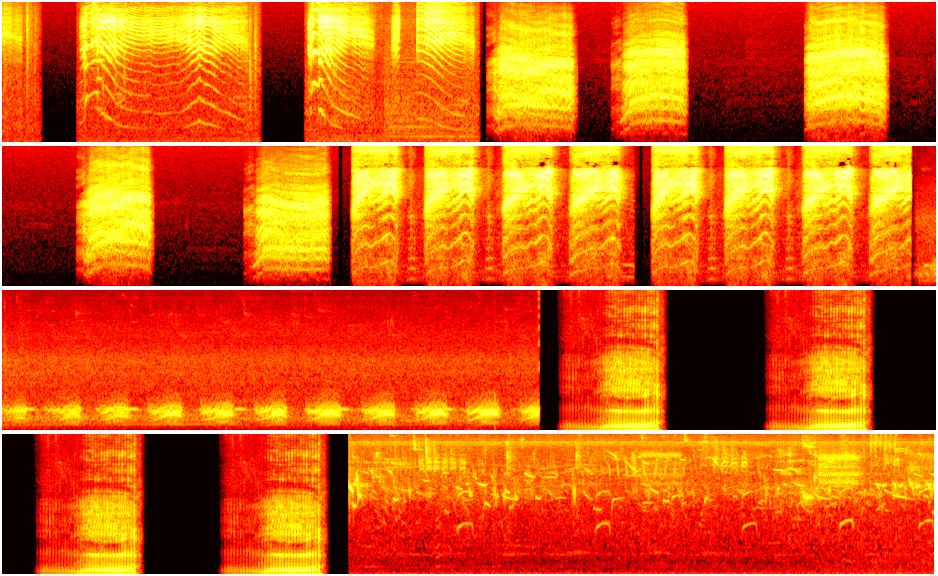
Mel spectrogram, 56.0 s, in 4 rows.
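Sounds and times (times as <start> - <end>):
animal calls: 1.2 - 3.7, 4.6 - 8.6, 9.2 - 10.3, 12.0 - 13.3, 15.1 - 16.3, 17.6 - 36.1
deep roar-like call: 27.8 - 35.5, 36.4 - 37.9, 39.5 - 41.0, 42.6 - 44.1, 45.3 - 46.8.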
